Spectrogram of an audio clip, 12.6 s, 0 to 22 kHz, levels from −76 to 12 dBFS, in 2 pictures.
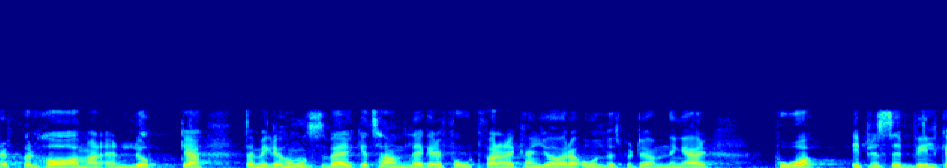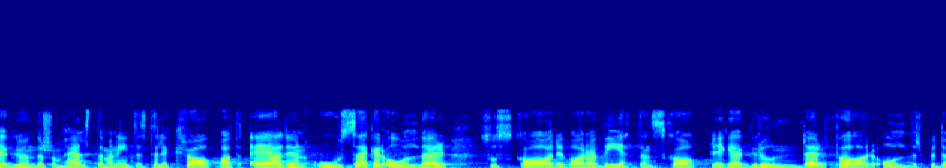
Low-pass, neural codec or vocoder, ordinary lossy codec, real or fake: none; none; none; real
